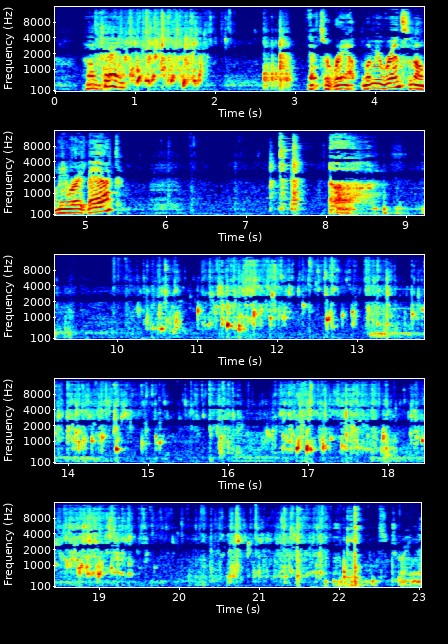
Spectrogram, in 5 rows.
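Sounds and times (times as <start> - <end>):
water splashing in a sink: 0.4 - 2.3, 10.2 - 23.0.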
